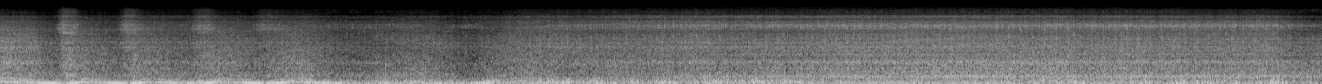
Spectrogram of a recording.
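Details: 1961 Ford Falcon station wagon, 170 ci straight-six, restarted during first attempts to get it running: steady, even idle with no misses or knocks, perhaps slightly fast. It is said to be running too lean, and a fuel filter and fuel leak need attention.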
